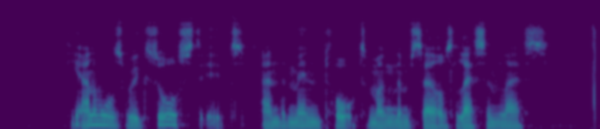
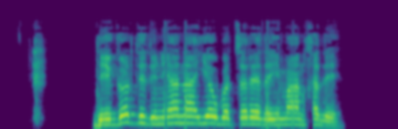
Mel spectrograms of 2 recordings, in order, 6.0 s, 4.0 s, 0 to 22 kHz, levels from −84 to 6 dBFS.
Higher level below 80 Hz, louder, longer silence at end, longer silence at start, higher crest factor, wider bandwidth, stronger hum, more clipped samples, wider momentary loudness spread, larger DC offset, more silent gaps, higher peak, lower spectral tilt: second, -82 dBFS vs -50 dBFS; second, -46 LUFS vs -13 LUFS; second, 0.05 s vs 0.6 s; first, 0.7 s vs 0.35 s; first, 20 dB vs 14 dB; first, 14 kHz vs 11 kHz; neither; neither; second, 7 LU vs 17 LU; neither; second, none vs 0.48-0.92 s; second, -28 dBFS vs 0 dBFS; second, -4 dB/octave vs -5.5 dB/octave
